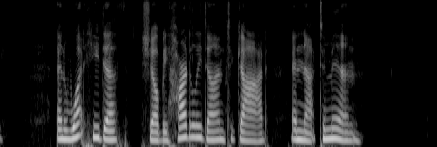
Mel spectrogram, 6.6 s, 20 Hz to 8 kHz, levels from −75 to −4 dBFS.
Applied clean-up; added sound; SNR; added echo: none; none; none; none.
